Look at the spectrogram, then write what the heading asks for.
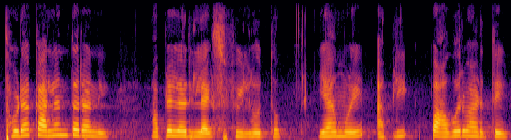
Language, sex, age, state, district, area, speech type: Marathi, female, 18-30, Maharashtra, Ahmednagar, urban, spontaneous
